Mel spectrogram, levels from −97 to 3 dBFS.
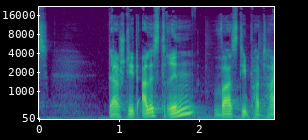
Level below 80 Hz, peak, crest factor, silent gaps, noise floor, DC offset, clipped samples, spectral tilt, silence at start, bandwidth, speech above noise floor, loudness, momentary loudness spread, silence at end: -52 dBFS; -4 dBFS; 20 dB; none; -57 dBFS; under 0.1%; under 0.1%; -4.5 dB/octave; 0 s; over 20 kHz; 35 dB; -22 LUFS; 9 LU; 0 s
